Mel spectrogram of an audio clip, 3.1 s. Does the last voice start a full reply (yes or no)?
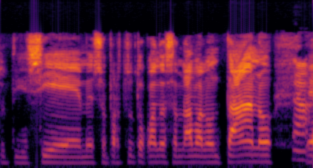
no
